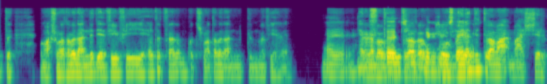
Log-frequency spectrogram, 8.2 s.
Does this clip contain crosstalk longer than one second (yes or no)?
yes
